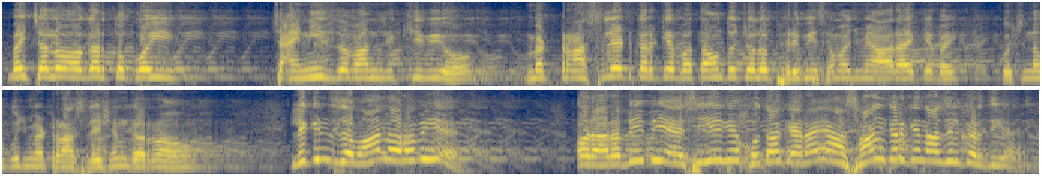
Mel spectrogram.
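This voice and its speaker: Man, very high voice, Pakistani Urdu accent, sermon at a mourning gathering, asks listeners questions, acts out phrasings. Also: moderate pace, bright, forceful tone. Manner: asks the audience questions and acts out phrasings to make his point. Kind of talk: religious sermon.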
